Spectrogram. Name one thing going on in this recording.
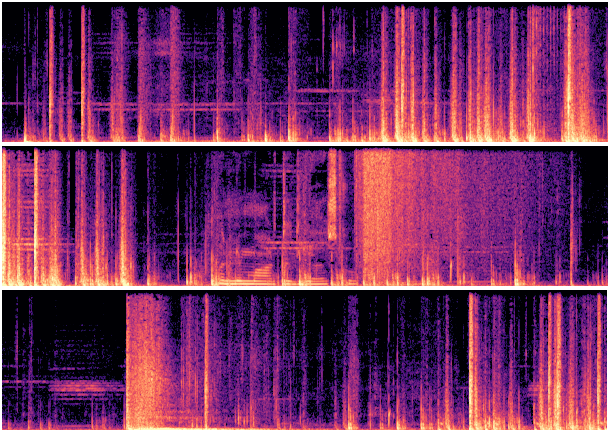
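Sword blows land in a video game with quick sharp hits.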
